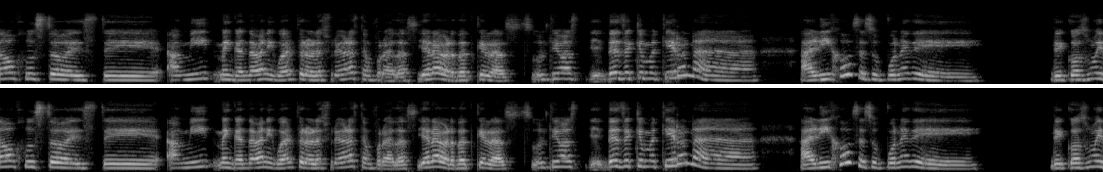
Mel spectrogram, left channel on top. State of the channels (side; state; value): both; normal; correlation 0.11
